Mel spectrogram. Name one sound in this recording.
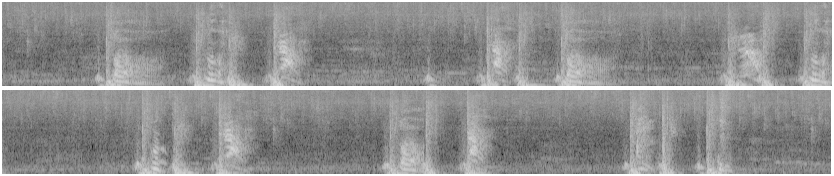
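Fists land on bodies with heavy thuds.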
